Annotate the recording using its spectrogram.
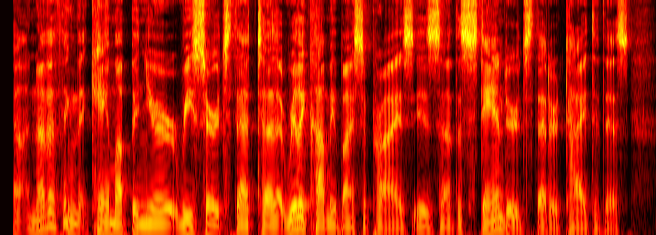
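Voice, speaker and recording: On a very clean recording with a silent background, a man with a plain, everyday voice talks at a fairly quick pace, his pitch fairly low and his intonation lively. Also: hardly any pauses. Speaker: podcast host. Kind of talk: podcast interview.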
